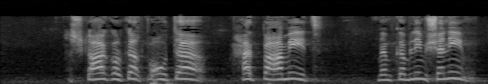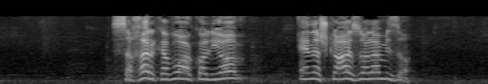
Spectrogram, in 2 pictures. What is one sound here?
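A man speaks with animation into a microphone, in short bursts with pauses.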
